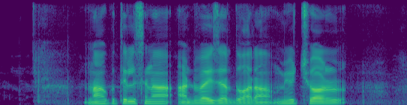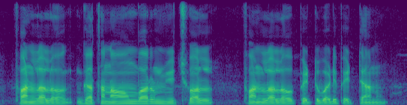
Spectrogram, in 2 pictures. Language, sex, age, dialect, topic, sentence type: Telugu, male, 18-24, Central/Coastal, banking, statement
